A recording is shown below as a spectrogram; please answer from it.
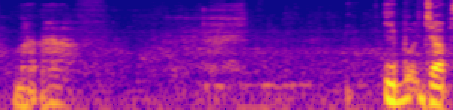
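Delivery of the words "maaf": very soft, lower murmured reply; gentle apology. Acted. Wife answering an angry husband, very soft and gentle. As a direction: apologise meekly, barely audible. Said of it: "Jawaban yang lemah lembut".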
